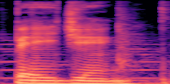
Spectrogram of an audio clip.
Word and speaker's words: Beijing: ing is actually pronounced Beijing it's using an old system to romanize Chinese now we use pinyin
